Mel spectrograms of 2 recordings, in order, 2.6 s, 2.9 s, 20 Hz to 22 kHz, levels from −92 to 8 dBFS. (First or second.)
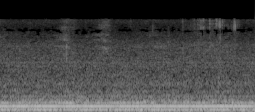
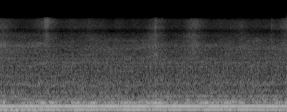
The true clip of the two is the first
